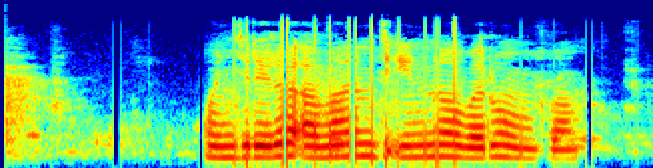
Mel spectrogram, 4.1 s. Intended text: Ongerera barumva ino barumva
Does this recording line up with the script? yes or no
no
